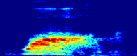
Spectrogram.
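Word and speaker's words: Huang: pronounced Wang right it's spelled Wang but it's pronounced W Wong yeah it looks like Wang but it's Miss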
